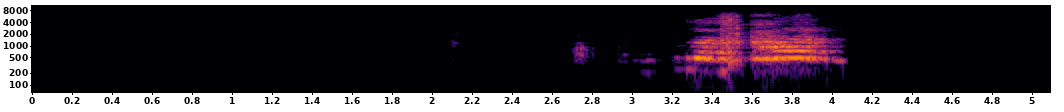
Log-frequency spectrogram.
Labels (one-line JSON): {"expert_labels": [{"quality": "no cough present", "dyspnea": false, "wheezing": false, "stridor": false, "choking": false, "congestion": false, "nothing": false}]}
